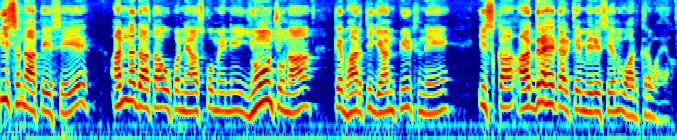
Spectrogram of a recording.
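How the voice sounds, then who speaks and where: With the background silent and the recording very clean, a man speaks in a high voice that varies in pitch in an ordinary way. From Punjab, India. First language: Punjabi (speaking Hindi). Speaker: poet and translator. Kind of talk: TV interview.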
